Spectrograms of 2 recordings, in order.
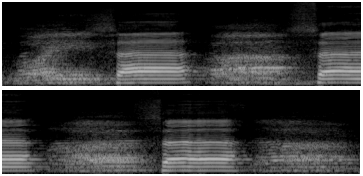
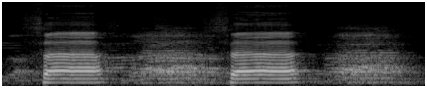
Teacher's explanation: দুই ঠোঁটটা না, উপরের দাঁত নিচের ঠোঁট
